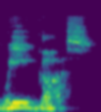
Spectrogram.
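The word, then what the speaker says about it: wiigwaas: So it's pronounced wee goss We got for birch bark.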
